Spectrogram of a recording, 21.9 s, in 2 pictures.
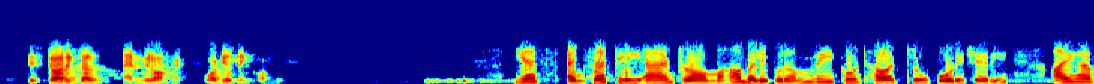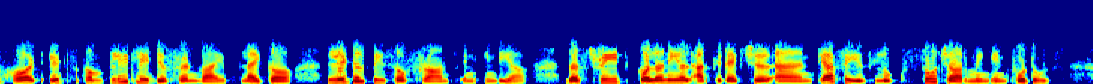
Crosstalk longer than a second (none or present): none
